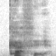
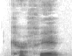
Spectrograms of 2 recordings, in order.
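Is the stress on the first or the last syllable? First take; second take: first; last. First: The stress is on the first syllable. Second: The stress is on the last syllable. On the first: "café with the pronunciation on the A" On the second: "Café with the pronunciation on the last E because it's French"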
